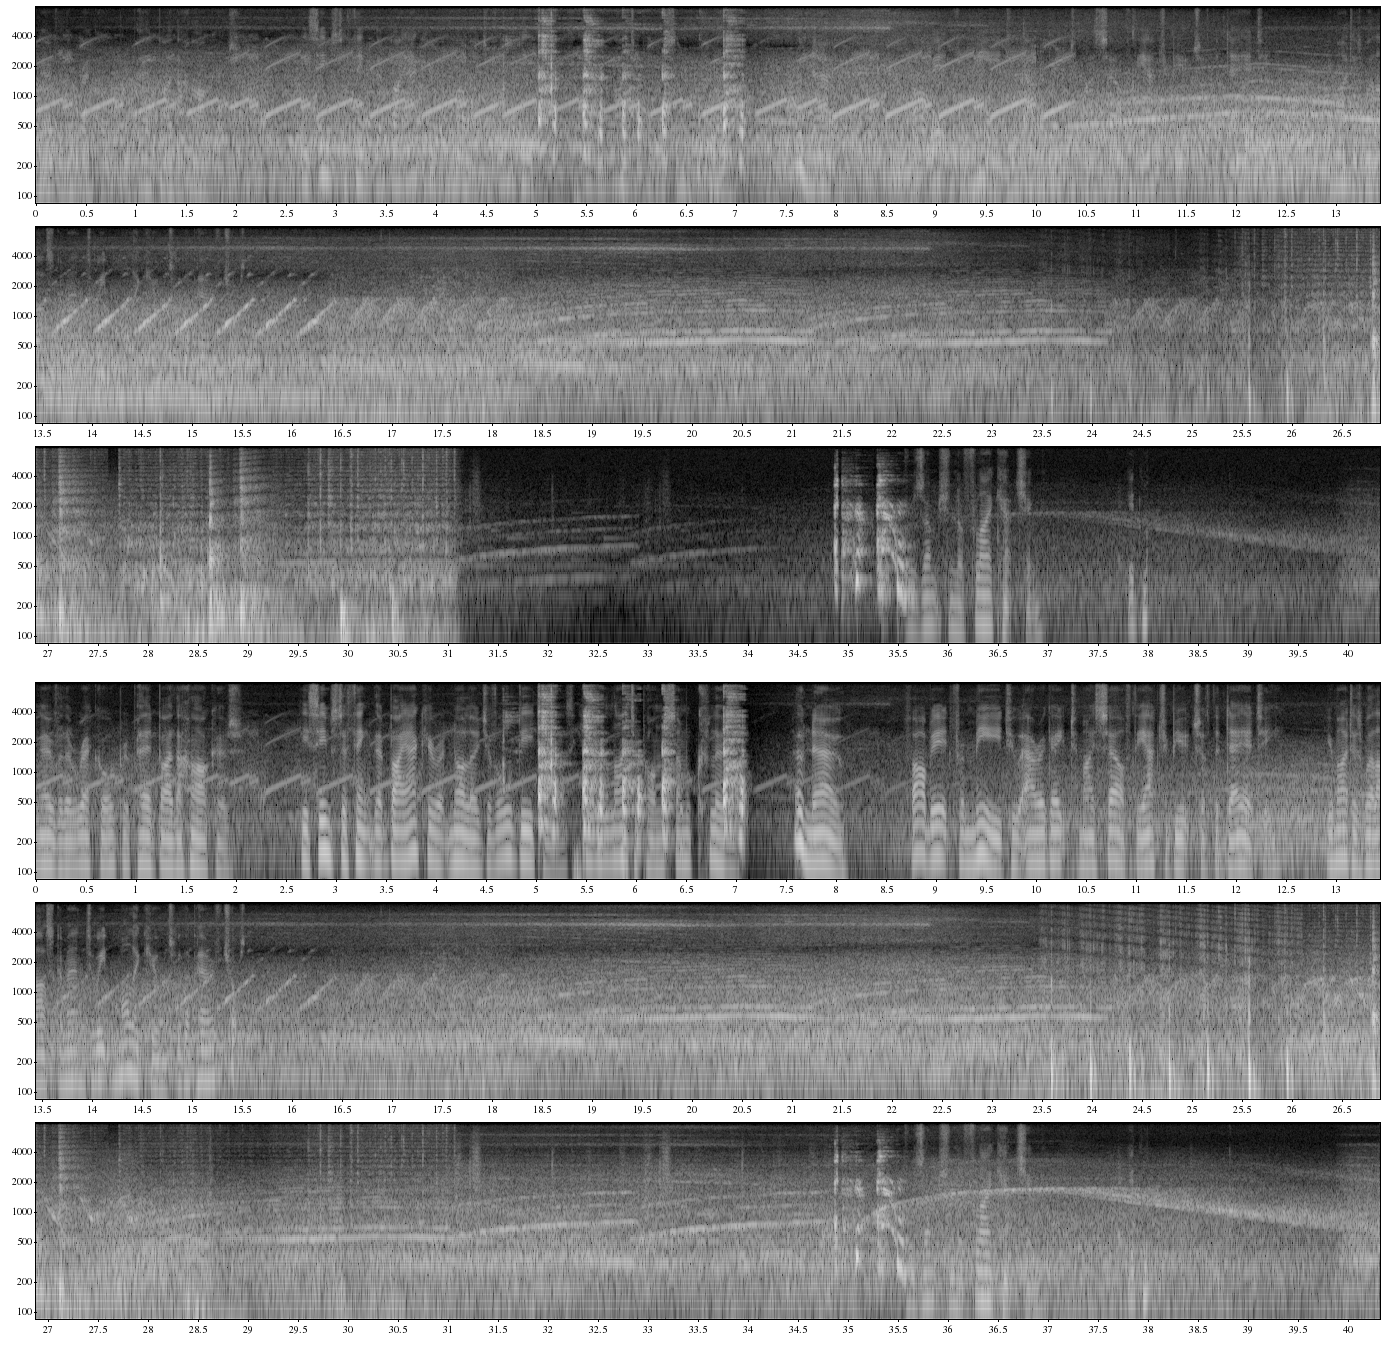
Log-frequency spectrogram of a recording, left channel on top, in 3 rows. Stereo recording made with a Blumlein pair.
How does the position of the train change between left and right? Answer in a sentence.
You can hear the train travel towards the right.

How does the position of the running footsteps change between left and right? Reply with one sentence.
You can hear the running footsteps move from right to left.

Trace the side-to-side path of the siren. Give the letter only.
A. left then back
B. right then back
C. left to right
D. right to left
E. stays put
C.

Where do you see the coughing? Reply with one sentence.
You can hear the coughing in the centre.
